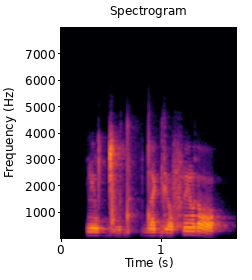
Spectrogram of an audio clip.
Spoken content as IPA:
ɾ ĩ w ɡ͡ǀ u d | d a ɡʲ ɔ f ẽ o̯ ɾ ɔ

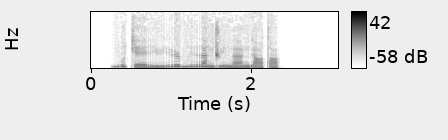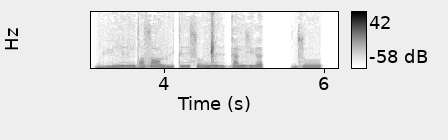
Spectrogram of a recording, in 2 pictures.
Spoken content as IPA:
b o˥˨ c ɛː˨ r yː˨ r ə˞˥ b ɨ˥ r a˥ n d͡ʒ y˥˨ n aː˨ ŋ ɡ aː˥˨ tˤ y˥˨ | b yː˨ n ɨː˥ n d ɨ˨ zˤ ə˞˥˨ v ɨ˨ t ɨː˥ s o˨ ŋ͡ǁ ɨː˥˨ ɡ a˥ n z y˥ ɐ̯ | d͡z oː˨

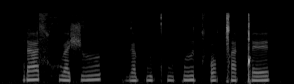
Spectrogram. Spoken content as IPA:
ɾ a s xʷ a ʃ ɤ | ɡ a kʷ ɛ kʷʰ ɤ p ɤ t͡sʼ ɔ ǀ a ǃ ɛ

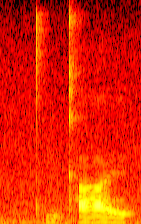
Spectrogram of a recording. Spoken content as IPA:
t̪ʰ i˥˩ kʰ a˥ ɪ̯

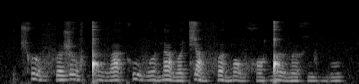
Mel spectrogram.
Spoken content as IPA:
t͡ʃʰ ɤ˥˩ v f œ˧ ʐ ɤ˥˩ v ɡ͡ǃ œ˥˩ v a˥˩ kʰ u˥˩ v ɤ˥˩ n a˥˩ v ɐ˧ t͡ɕ a˥˩ v f ɐ˥˩ ŋ ɔ˥˩ v x ɔ˧ ŋ͡ǃ œ˥˩ v œ˥˩ x i˧ v b u˧

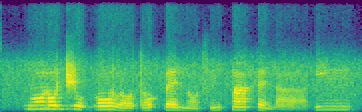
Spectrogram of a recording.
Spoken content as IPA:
ɡ ɔ̃˦ ɾ ɔ˦ d͡ʒ o˦˨ ɡ ɔ˧ l ɔ˨ t ɔ˨˦ k͡p ɛ˧ n ɔ̃˨ s ĩ˨˦ k͡p ã˦ h ɛ˦˨ n a˨ | j ĩ˧

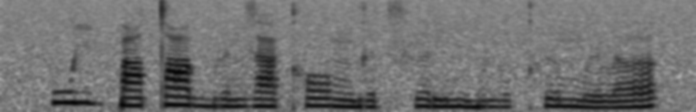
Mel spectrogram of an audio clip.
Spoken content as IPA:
w i k͡p a tˤ u ɡ͡b ɘ n z a kʰ ɔ ŋ ɡ ɘ t͡sʰ ɘ ɾ i m b ɨ o̯ kʰ ɘ m ɘ l ɐ

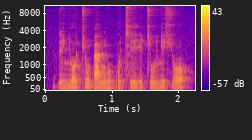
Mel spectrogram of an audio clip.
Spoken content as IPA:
ɗ i ʎ o c u ʔ æ ŋ u b o cʰ i j i c u ʎ e ç o

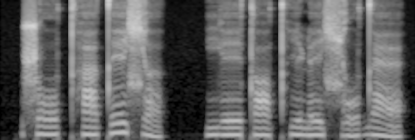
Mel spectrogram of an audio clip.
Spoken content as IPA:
ʂ o t̪ʰ a t̪ e ɕ ɐ | j e t ɒ t̪ʰ i ɳ e ɕ o d̪ æ

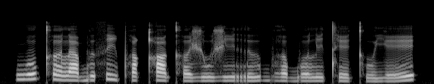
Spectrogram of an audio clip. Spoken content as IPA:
w o kʰ ʌ l a b ɯ θ i pʰ ʌ qʰ ʌ kʰ ʌ ʒ u ʒ i r ɯ bʱ ʌ b o l i tʰ e kʰ u j e

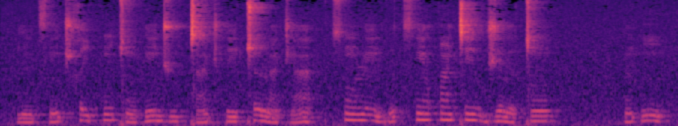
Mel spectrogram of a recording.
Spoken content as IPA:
l ĩ˩ t͡sʰ ẽ˩˧˩ t͡ʃ χ i˦˨ pʰ ũ˦ ǀ õ˩ t ẽ˦ d͡ʒ u˦˨ ǀ ã˩˧˩ t͡ʃ p e˦˨ ǁ ə˦˨ ɹ ã˩ t͡ʃ ã˩˧˩ | t͡sʰ õ˦ ɹ ẽ˦˨ b ʊ˩˧˩ t͡sʰ ẽ˦ l q ẽ˦ ǀ e˦˨ u̯ d͡ʒ ə˦˨ l ə˩˧˩ ǀ õ˦ | pʰ ə̃˩˧˩ p ĩ˦˨

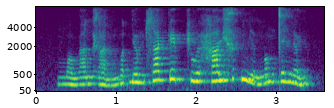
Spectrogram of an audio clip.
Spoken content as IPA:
m ɔ˨˩ w a˧ n ɣ a˨˩˨ n m ɔ˦˥ t̚ j ə˧ m s a˦˥ k̚ ʔ e˦˥ p̚ c u˧˥ ə̯ h a˧˥ j x ə˦˥ k̚ m i˨˩ ə̯ ŋ ɔ˧ m t̪ e˧ n ə˨˩˦ j

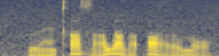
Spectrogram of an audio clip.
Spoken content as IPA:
ɹ æ̃˩˥ kʰ ʌ˥ zˤ æ˩˥ w ɨ˥˩ ðˤ ʌ˩˥ ʔ ɒ˥˩ ʕ o˩˥ n ɔ˩

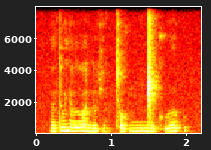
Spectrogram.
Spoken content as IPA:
ə̃ t u j ə̃ lː ɔ̃ ɲ ɾ ũ ç ə̃ kʷ cʰ ɔ xʷ mː i ŋ͡ǁ e kʷʼ ɤː kʷ

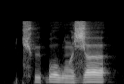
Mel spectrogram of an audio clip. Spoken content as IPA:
t͡ɕʰ ʉ ɓ o w õ ɐ̯ ʑ ɐ

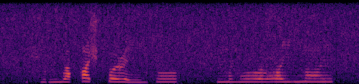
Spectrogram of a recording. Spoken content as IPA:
ç u˩ ŋ͡m u˨ qʷ ɨ˦ ʃ k͡p o˦ ɭ iː˩ ʎ p u˦ | ŋ͡m o˦ ʎ w uː˦ lˠ ʁʷ iː˥ ʎ n õ˥ i̯

